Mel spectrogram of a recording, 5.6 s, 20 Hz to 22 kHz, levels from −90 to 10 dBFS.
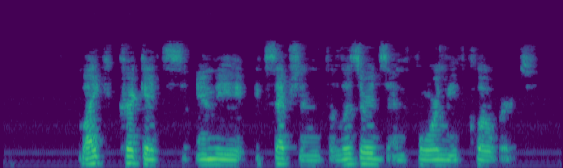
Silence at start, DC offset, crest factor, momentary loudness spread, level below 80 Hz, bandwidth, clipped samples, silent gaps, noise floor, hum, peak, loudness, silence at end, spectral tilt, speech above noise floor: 0.8 s; under 0.1%; 18 dB; 12 LU; -66 dBFS; 7.8 kHz; under 0.1%; none; -71 dBFS; none; -8 dBFS; -26 LUFS; 0.3 s; -5.5 dB/octave; 46 dB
